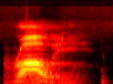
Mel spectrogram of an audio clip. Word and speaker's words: Raleigh: name real quick no it's like the City Raleigh Raleigh North Carolina you know what this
